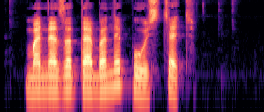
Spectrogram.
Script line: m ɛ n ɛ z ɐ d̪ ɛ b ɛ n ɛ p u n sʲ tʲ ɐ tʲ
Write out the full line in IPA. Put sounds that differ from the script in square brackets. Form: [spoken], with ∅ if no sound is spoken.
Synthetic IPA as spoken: m ɛ n ɛ z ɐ [t̪] ɛ b ɛ n ɛ p u [∅] sʲ tʲ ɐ tʲ

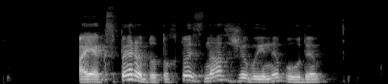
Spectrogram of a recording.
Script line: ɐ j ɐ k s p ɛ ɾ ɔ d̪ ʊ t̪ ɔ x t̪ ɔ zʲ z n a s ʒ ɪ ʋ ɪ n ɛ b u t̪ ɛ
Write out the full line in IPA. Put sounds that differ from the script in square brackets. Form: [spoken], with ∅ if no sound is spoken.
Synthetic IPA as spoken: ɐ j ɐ k s p ɛ ɾ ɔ d̪ ʊ t̪ ɔ x t̪ ɔ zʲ z n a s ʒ ɪ ʋ ɪ n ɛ b u [d̪] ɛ

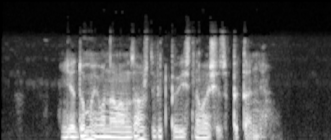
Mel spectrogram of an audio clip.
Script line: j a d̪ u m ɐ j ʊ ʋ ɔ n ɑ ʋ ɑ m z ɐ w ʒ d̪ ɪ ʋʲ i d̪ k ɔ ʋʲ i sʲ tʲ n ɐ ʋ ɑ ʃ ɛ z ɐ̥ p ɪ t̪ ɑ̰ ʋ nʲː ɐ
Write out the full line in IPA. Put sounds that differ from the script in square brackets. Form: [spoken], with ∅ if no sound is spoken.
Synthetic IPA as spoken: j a d̪ u m ɐ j ʊ ʋ ɔ n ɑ ʋ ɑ m z [ɑ] w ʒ d̪ ɪ ʋʲ i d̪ [p] ɔ ʋʲ i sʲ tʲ n ɐ ʋ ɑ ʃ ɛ z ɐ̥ p ɪ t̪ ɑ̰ [∅] nʲː ɐ

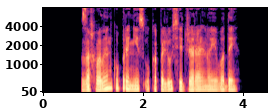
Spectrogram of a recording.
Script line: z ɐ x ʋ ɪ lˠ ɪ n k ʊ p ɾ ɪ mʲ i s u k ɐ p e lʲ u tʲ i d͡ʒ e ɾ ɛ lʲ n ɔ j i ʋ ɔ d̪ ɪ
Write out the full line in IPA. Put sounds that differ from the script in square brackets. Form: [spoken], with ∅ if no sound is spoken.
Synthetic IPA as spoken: z ɐ x ʋ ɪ lˠ ɪ n k ʊ p ɾ ɪ [nʲ] i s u k ɐ p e lʲ u [sʲ] i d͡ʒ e ɾ ɛ lʲ n ɔ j i ʋ ɔ d̪ ɪ

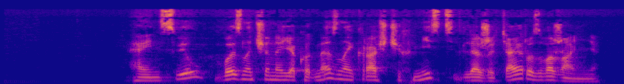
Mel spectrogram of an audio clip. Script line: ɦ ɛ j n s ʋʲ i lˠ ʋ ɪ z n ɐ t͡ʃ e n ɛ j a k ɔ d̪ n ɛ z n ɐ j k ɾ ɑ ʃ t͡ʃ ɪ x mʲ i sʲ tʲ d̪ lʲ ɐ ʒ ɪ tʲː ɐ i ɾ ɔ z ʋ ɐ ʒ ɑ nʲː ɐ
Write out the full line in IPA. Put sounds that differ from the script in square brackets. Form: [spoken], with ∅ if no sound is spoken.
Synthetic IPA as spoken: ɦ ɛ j n s ʋʲ i lˠ ʋ ɪ z n ɐ t͡ʃ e n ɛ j [ɐ] k ɔ d̪ n ɛ z n ɐ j k ɾ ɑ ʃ t͡ʃ ɪ x mʲ i sʲ tʲ d̪ lʲ ɐ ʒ ɪ tʲː [a] i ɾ ɔ z ʋ ɐ ʒ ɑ nʲː ɐ

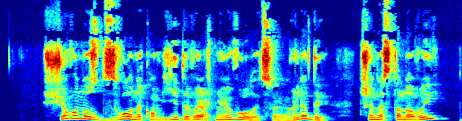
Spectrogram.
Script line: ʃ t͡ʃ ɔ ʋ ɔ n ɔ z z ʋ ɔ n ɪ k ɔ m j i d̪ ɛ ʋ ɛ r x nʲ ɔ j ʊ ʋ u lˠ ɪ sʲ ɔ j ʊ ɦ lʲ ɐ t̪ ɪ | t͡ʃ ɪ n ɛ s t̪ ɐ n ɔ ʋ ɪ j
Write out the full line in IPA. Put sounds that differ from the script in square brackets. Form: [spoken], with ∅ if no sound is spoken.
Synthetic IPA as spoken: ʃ t͡ʃ ɔ ʋ ɔ n ɔ z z ʋ ɔ n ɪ k ɔ m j i d̪ ɛ ʋ ɛ r x nʲ ɔ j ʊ ʋ u lˠ ɪ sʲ ɔ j ʊ ɦ lʲ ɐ [d̪] ɪ | t͡ʃ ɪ n ɛ s t̪ ɐ n ɔ ʋ ɪ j

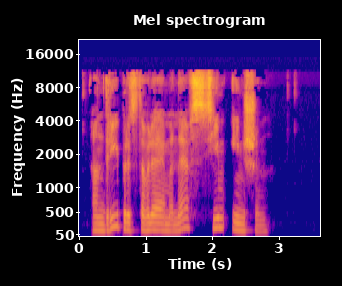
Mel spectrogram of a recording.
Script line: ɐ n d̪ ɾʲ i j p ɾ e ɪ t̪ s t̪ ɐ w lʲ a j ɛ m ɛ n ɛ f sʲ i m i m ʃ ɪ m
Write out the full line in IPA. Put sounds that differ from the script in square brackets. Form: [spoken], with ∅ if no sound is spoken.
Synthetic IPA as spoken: ɐ n d̪ ɾʲ i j p ɾ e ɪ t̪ s t̪ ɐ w lʲ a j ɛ m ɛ n ɛ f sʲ i m i [n] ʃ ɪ m

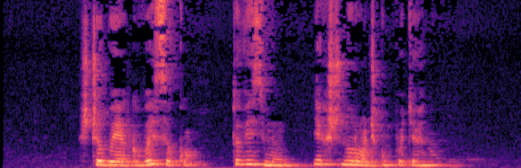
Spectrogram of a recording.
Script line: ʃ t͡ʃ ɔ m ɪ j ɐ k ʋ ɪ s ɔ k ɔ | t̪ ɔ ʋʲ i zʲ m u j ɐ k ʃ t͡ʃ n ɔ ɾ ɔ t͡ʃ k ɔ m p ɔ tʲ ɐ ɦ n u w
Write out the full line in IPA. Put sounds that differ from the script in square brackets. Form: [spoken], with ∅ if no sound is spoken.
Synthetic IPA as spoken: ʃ t͡ʃ ɔ [b] ɪ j ɐ k ʋ ɪ s ɔ k ɔ | t̪ ɔ ʋʲ i zʲ m u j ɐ k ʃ t͡ʃ n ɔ ɾ ɔ t͡ʃ k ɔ m p ɔ tʲ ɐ ɦ n u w

